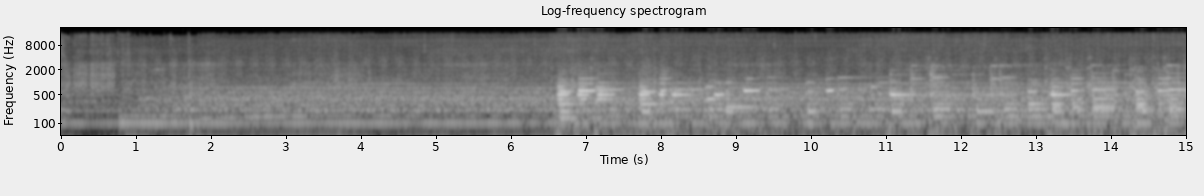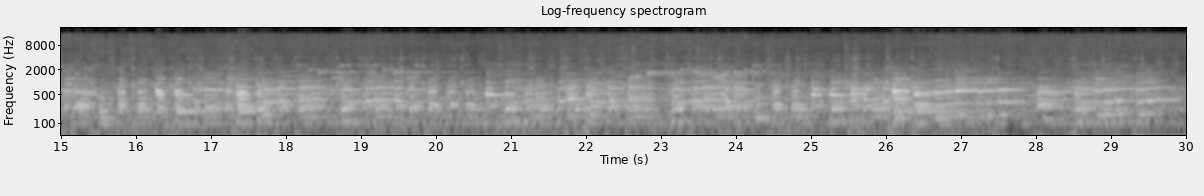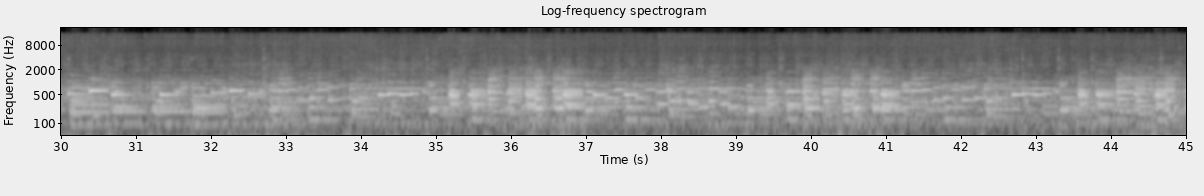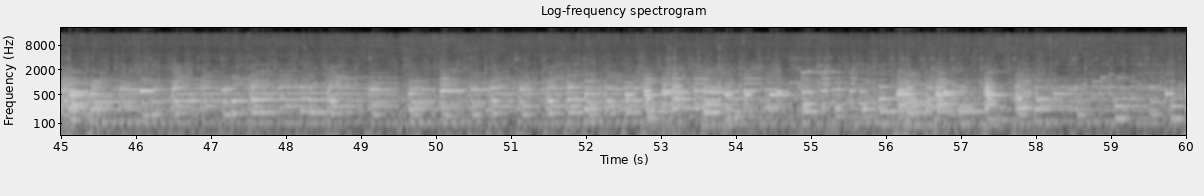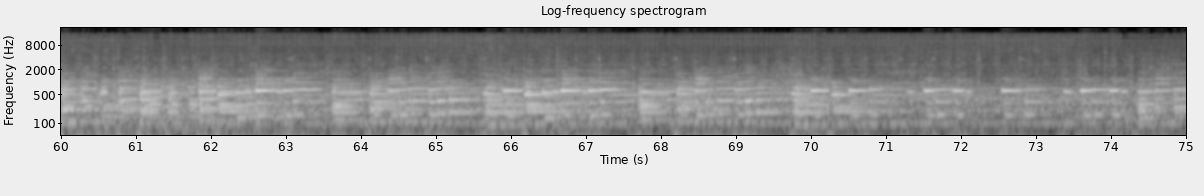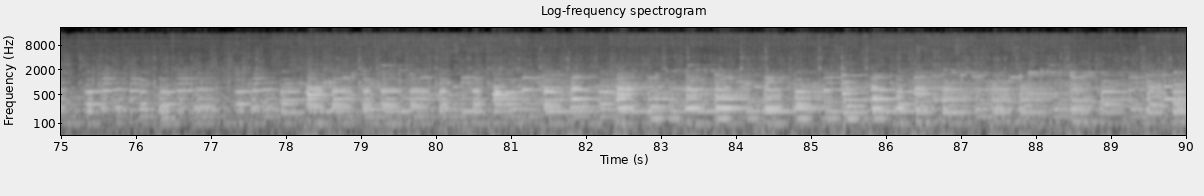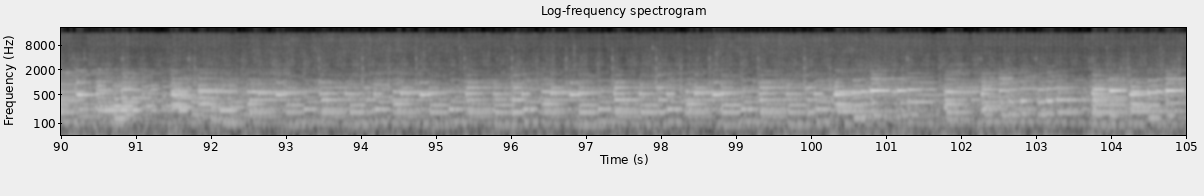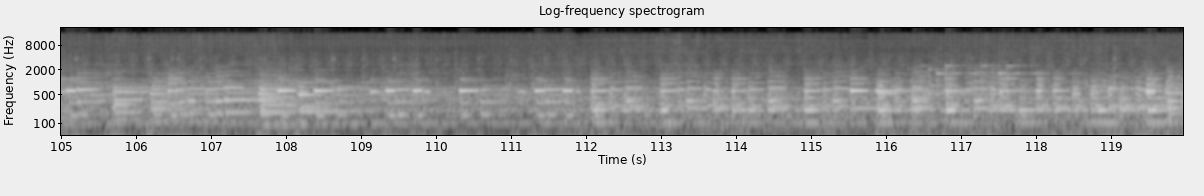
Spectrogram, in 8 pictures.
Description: Piano électropneumatique
Piano électronique-automatique Wurlitzer
La grande quantité et la diversité des rouleaux que le musée conserve permet de survoler un grand champ stylistique du classique aux années 80.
